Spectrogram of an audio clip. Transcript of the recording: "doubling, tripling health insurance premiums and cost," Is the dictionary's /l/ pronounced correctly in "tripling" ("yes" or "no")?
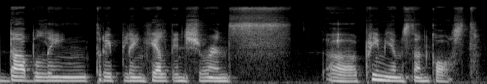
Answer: yes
